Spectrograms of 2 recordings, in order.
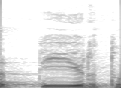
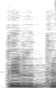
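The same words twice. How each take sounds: First: तीर्थ as "teerth"; long ee. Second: तीर्थ as clipped "tirth"; wrong short i. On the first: Teacher correcting students, long-ee तीर्थ. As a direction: hold the ee in तीर्थ. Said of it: "होता है". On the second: Teacher showing the error, short-i तीर्थ. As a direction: cut the vowel of तीर्थ short. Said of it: "नहीं होता है". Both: Shown as a demonstration.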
